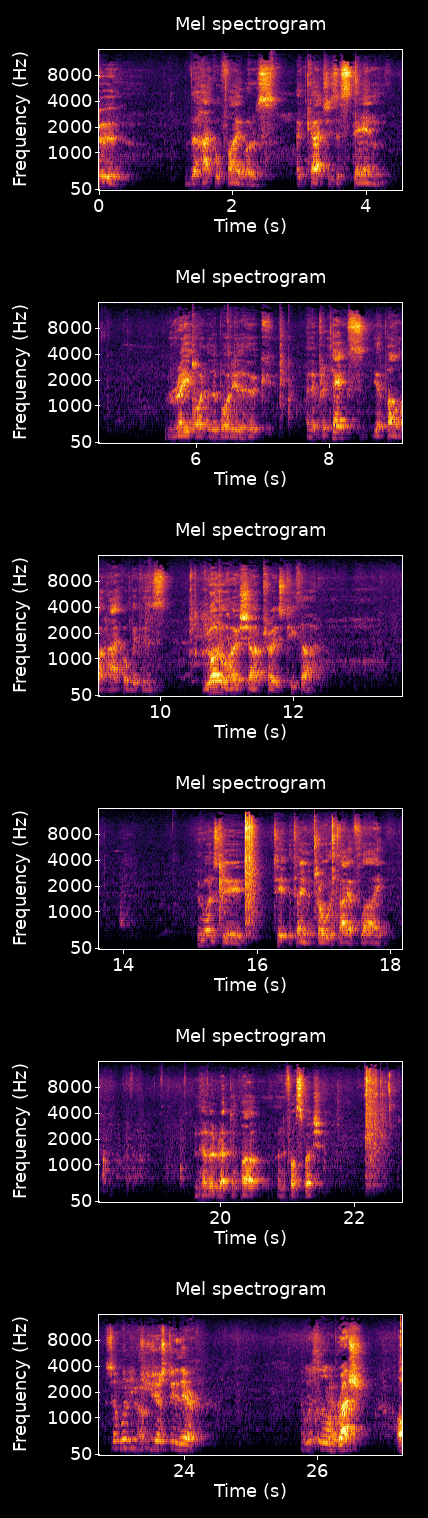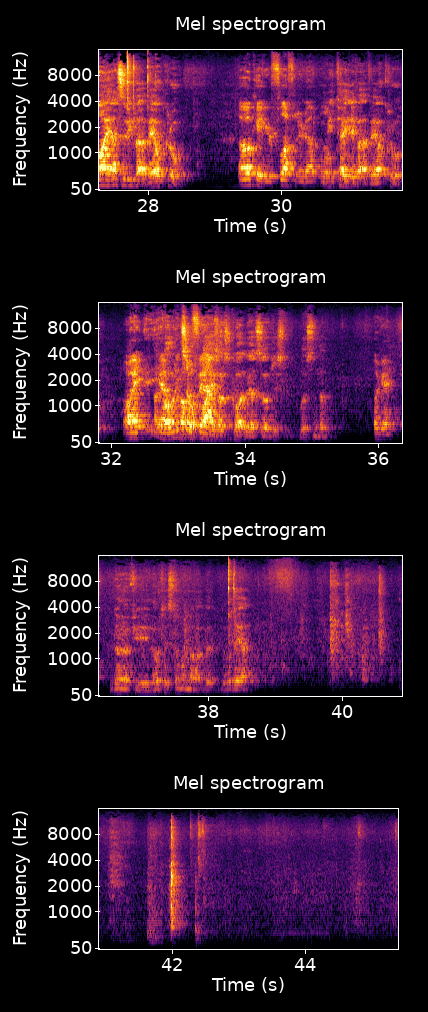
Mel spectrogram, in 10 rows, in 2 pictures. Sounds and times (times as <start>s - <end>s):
Inside, small room: 0.0s - 45.3s
Speech: 1.3s - 4.4s, 5.6s - 12.5s, 15.1s - 18.0s, 19.6s - 21.6s, 25.8s - 28.7s, 29.4s - 38.8s.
